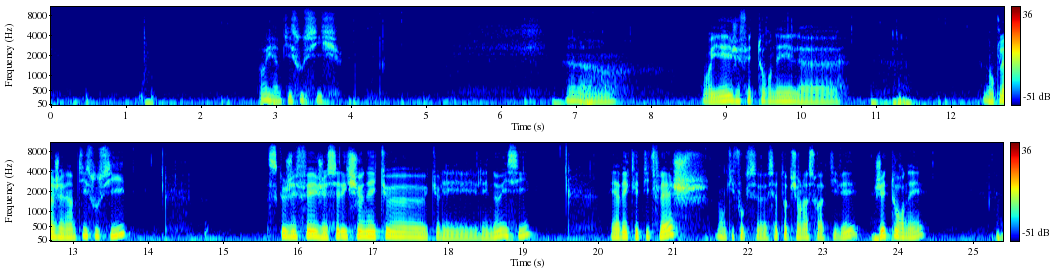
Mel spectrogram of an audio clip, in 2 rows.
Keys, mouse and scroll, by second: 2.4 click, 4.1 click, 4.8 click, 6.4 click, 7.3-11.7 ctrl+drag, 11.3 ctrl+z, 11.9 ctrl+click, 12.7 middle click, 16.2 click, 21.5 click, 22.2 click, 23.7-25.4 ctrl+drag.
